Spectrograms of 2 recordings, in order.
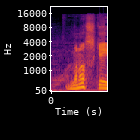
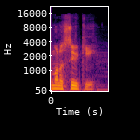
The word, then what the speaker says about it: Monosuke: Manusuke is not how I would put it. Definitely would pronounce it Monosuke.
